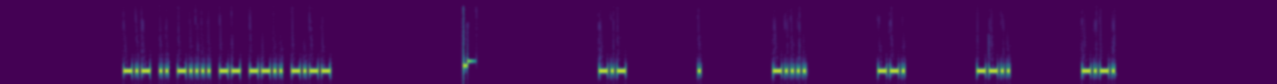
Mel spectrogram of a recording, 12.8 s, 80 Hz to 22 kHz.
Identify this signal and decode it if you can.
Morse code, heard as a keyed tone, about 37 wpm, spaced as for 17 wpm, 700 Hz. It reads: KI6MZY KE6GZC
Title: USA Call Signs - 6 Characters - 8x Character Spacing - 40wpm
